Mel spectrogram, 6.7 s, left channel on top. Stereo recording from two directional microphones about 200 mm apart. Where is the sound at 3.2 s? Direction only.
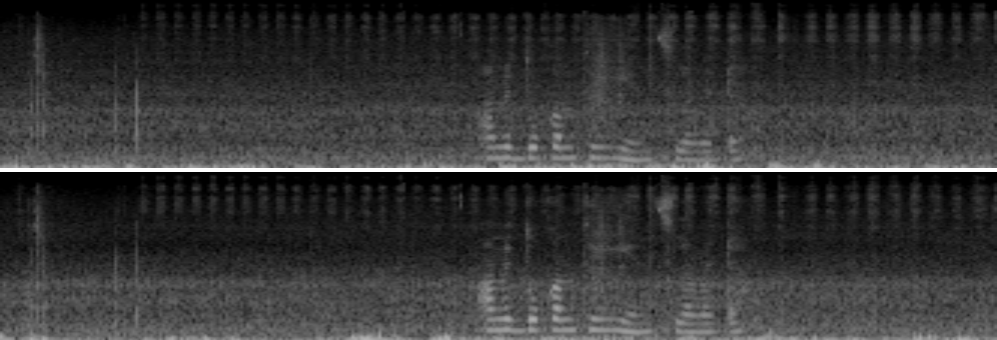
15° right (ahead or behind).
